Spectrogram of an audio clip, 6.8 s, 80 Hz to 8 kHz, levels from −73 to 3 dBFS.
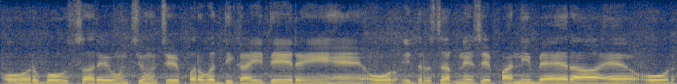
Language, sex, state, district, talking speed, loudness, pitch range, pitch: Hindi, male, Rajasthan, Bikaner, 175 wpm, -13 LUFS, 120-130 Hz, 125 Hz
